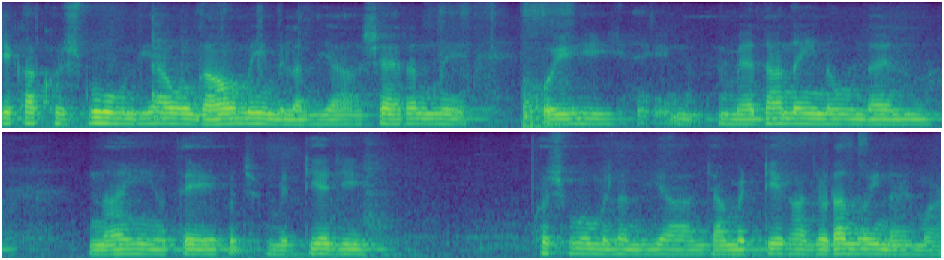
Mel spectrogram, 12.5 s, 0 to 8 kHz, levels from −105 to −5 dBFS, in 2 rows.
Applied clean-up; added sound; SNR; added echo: none; none; none; none.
